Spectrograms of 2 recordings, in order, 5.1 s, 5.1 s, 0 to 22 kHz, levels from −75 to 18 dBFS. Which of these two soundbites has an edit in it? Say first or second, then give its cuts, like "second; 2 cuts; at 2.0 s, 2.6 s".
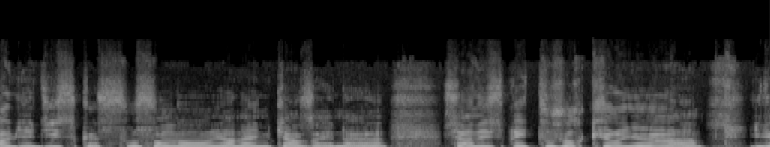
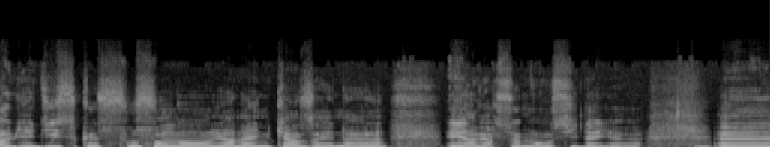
second; 1 cut; at 2.9 s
